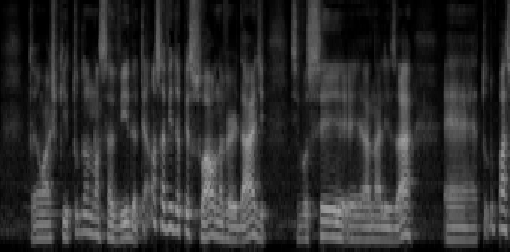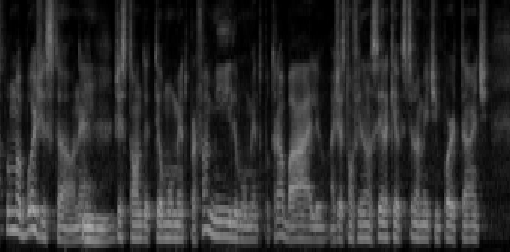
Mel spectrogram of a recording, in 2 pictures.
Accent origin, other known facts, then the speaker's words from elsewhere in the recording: Santo André, São Paulo, Brazil; Quando eu nasci, eu fui para São Paulo, né, cara? Então, meus pais moravam em São Paulo.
